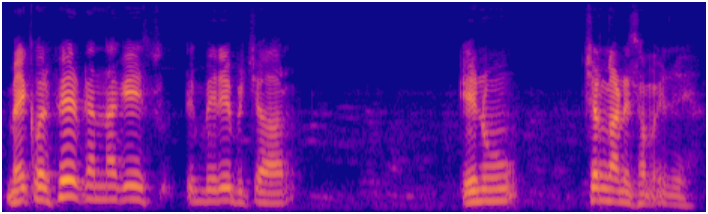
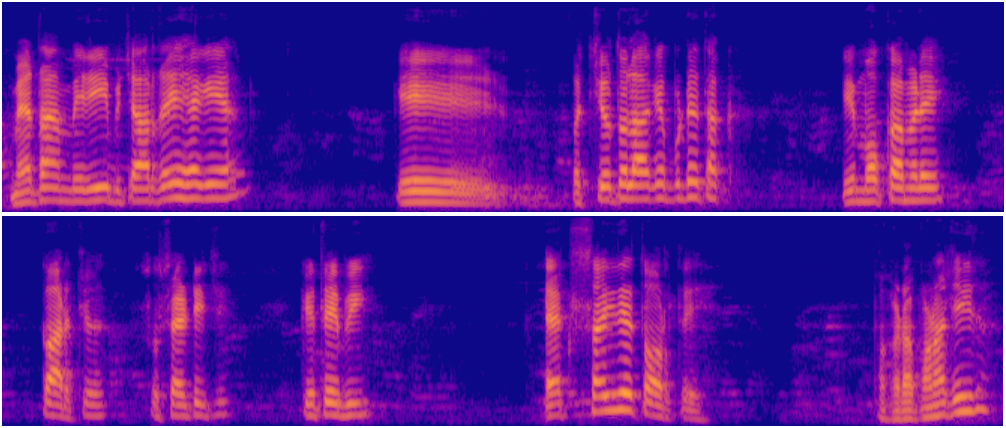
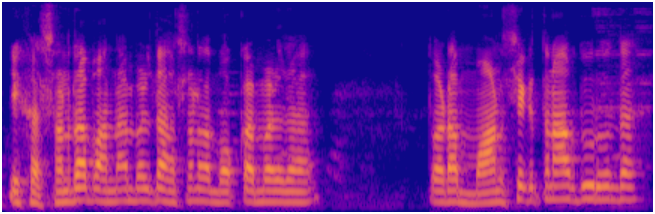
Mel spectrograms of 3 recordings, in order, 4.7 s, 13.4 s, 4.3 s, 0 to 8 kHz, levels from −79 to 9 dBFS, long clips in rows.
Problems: constant background noise, continuous background conversations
